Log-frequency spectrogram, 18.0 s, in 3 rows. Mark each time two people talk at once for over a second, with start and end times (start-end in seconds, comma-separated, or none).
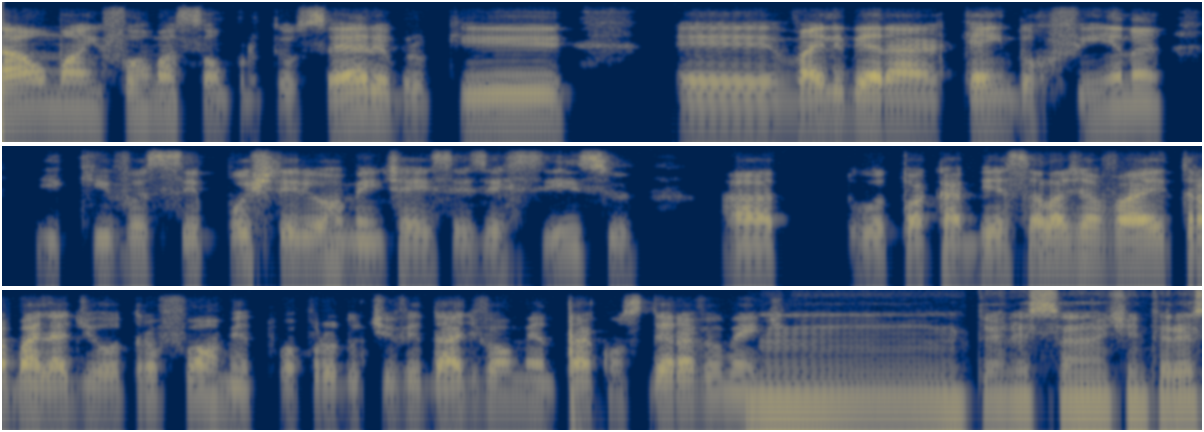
none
